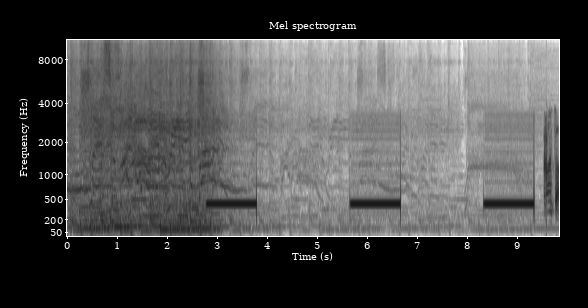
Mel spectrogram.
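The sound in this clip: A telephone call's line tone follows a stretch of talk: three steady, mid-pitched tone bursts, each about a second long, separated by short quiet gaps.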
